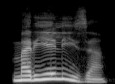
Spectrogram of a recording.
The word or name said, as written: Marielisa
